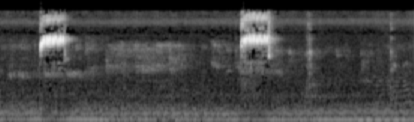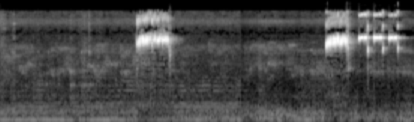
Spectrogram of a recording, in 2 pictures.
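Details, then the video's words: Widely spaced single shrill high calls from a Blue-crowned hanging parrot seeking companions, ending in a quick burst of several rapid piercing notes, with a steady low hum underneath. "Suara SERINDIT MEMANGGIL KAWAN"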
